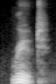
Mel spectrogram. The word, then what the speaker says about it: route: One such word is route, a way to navigate from one point to another, but it's pronounced route. A route, a route, as you may say it, is in fact a woodworking term.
